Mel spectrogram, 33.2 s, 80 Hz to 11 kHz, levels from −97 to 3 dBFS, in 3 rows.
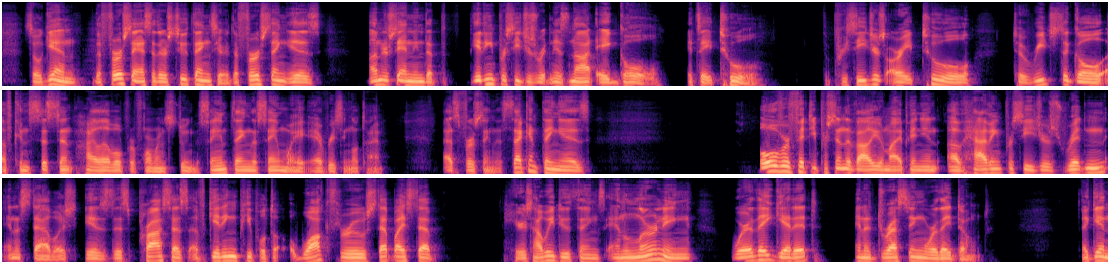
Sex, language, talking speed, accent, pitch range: male, English, 180 wpm, American, 100-145 Hz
